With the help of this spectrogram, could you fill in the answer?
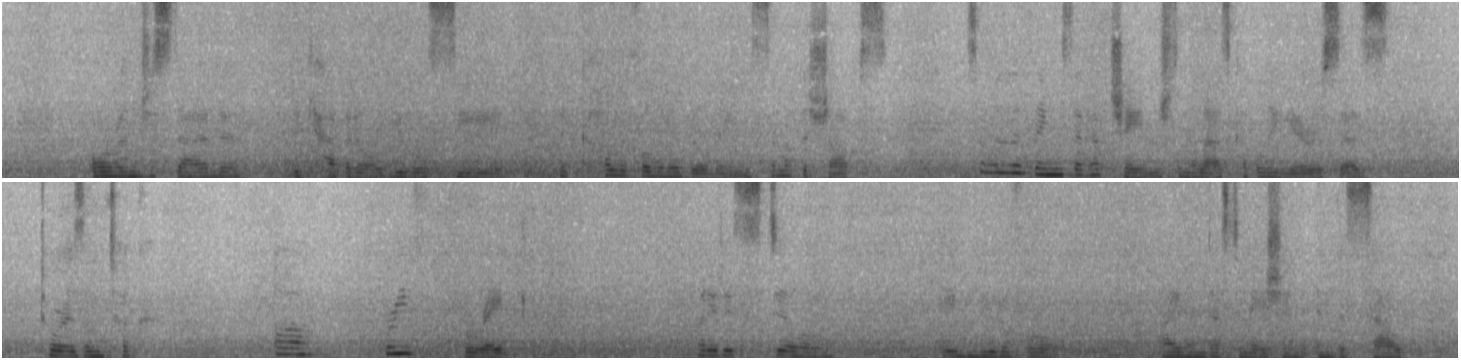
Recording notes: On Location Walk and Talk. Caribbean Mindfulness Tour: Oranjestad, Aruba.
